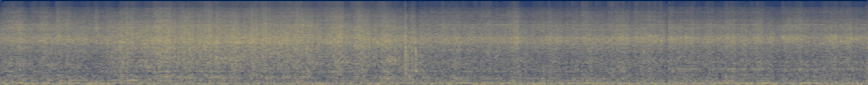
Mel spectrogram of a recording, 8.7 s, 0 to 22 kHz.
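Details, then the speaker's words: 903 cu in Hemi engine, seemingly running super rich: deep heavy rumble with strong low thumping under wind noise, firing even and steady; sounds far more responsive than before, like a 3/4 race cam, normal running. "this sounds completely different than what it did before. I'll put in a sound clip before. Yeah, this thing sounds like Way more response. I mean, it sounds like it's got a 3/4 race cam in it."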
